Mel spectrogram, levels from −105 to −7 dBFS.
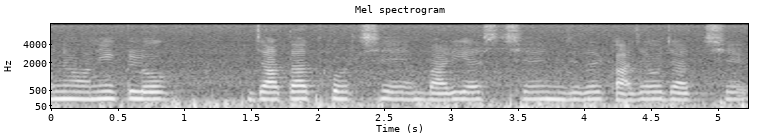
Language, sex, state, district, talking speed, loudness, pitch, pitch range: Bengali, female, West Bengal, Kolkata, 115 wpm, -17 LUFS, 215 Hz, 205-220 Hz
